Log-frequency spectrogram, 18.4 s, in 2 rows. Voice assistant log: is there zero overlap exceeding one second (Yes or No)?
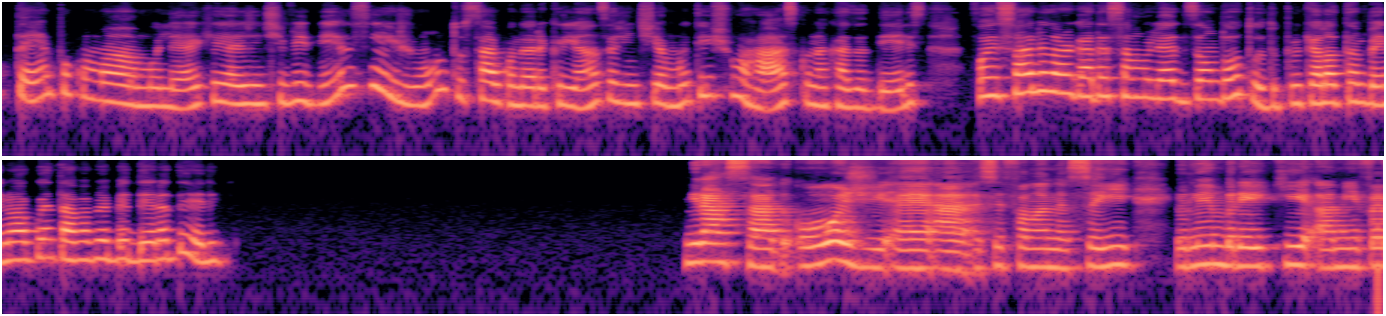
Yes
